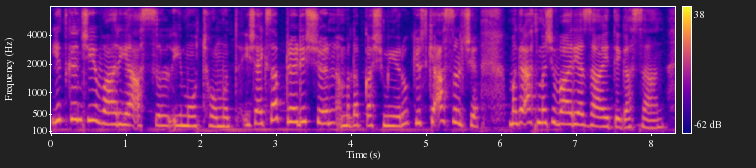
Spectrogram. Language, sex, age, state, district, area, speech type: Kashmiri, female, 18-30, Jammu and Kashmir, Budgam, rural, spontaneous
